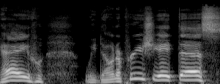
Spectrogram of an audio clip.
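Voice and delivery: put-on loud rising shouted protest. Retelling a character yelling so another can hear: imitating someone yelling. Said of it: "he starts yelling".

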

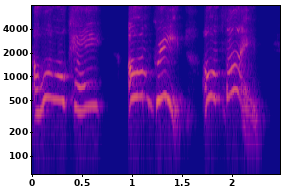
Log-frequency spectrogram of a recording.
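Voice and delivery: squeaky, very high-pitched dismissive, deflecting voice. Describing a habit, the speaker imitates their own reply, in a high-pitched voice. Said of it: "Usually I get that high pitched voice".

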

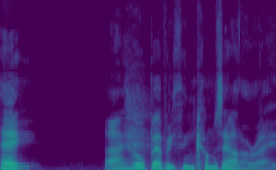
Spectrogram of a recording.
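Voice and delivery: very soft, very quiet, low intimate voice. Demonstrating the advice to lower tone and volume slightly: slightly lower, quieter voice. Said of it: "lower the tone and volume of your voice slightly".

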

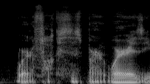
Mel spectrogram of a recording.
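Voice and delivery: acted anxious tone, quiet. Retelling hunting for a dropped bird, the speaker acts out nervous searching. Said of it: "I'm getting real nervous".

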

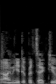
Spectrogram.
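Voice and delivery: put-on hardline Russian voice. Imitating Steel Wolf guarding someone: imitating Steel Wolf. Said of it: "he is a hardline Russian person".

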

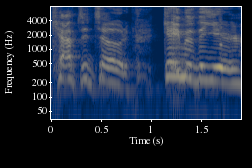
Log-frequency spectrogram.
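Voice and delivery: high, loud, excited, belted out. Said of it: "he just was always saying".

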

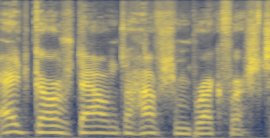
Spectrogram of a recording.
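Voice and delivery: deliberately bad put-on voice drifting into Irish accent. Narrating a day in Ed's life: shit Sean Connery voice. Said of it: "I'll do my shit Sean Connery voice".

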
